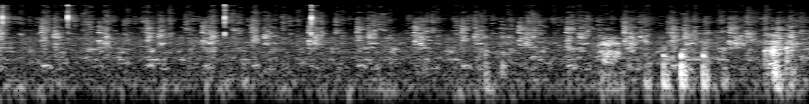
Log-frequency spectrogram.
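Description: Faint, irregular light clicks and ticks of a small brass cuckoo-clock ratchet wheel and its click being handled and worked between the fingers.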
